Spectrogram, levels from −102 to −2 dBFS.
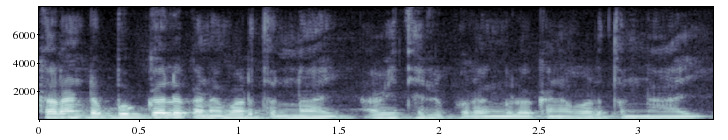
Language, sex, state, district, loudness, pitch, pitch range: Telugu, male, Telangana, Mahabubabad, -18 LUFS, 115 Hz, 115-130 Hz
